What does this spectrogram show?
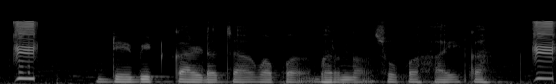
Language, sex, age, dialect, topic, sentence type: Marathi, male, 25-30, Varhadi, banking, question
